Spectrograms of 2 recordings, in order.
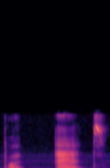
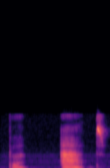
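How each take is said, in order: No difference in how they are said.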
